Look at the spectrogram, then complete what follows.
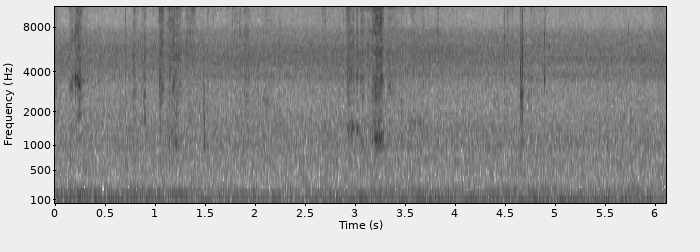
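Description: A knife working on a fish on a rock, giving a few short scrapes and clicks, over a steady low rumble.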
